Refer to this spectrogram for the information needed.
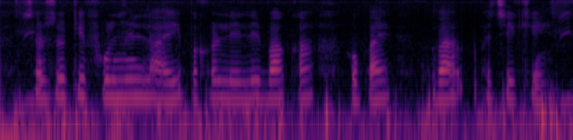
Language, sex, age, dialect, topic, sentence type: Bhojpuri, female, 25-30, Southern / Standard, agriculture, question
